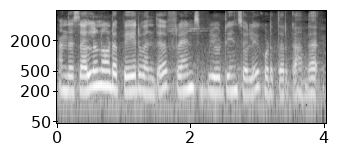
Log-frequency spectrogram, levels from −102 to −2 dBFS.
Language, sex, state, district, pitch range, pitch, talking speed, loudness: Tamil, female, Karnataka, Bangalore, 185-220 Hz, 200 Hz, 120 wpm, -14 LUFS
